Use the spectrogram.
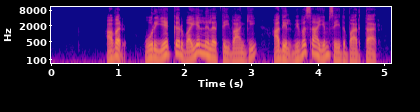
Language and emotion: Tamil, neutral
